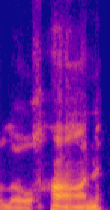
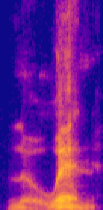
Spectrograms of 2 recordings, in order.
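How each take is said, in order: First: The H sound in the middle is pronounced. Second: The H sound in the middle is silent. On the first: The speaker calls it wrong. "not Lohan or Lohan" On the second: The speaker calls it right. "The H is essentially silent. It's Lowen"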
